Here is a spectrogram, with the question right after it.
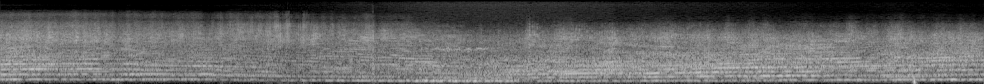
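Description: Race cars roar around Midvale Speedway's oval in a continuous loud, multi-engine drone, with rising and falling engine tones as the cars run side by side through the turn, close and steady throughout.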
